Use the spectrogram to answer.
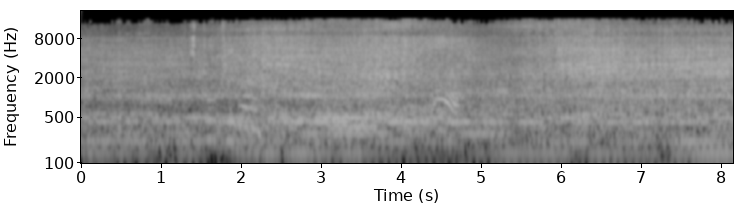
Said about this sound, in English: I'm getting nearer the noise now. really warm, really dark, million stars in the sky. More taxis and buses.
